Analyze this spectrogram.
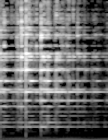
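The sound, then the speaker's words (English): A small bell rings with a couple of quick strikes, then a bright, shimmering tone fades out slowly. It is fairly soft, with no voices. “After we place our faith in him, that's when we can start to hear the bell again.”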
